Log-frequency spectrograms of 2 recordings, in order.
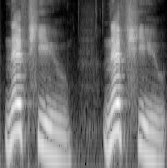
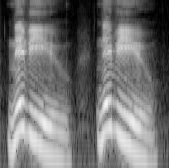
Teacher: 자, 이 네 번째 단어도 미국식 발음으로 가면 nephew, nephew 이렇게 가지만 영국식 발음으로 가면 nephew, nephew 이렇게 F 발음이 V 발음으로 발음이 나는 것을 알 수가 있습니다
